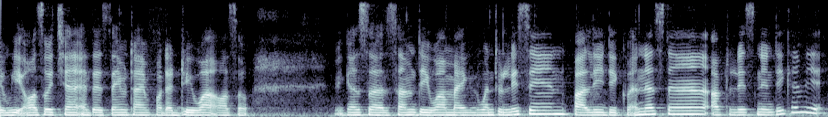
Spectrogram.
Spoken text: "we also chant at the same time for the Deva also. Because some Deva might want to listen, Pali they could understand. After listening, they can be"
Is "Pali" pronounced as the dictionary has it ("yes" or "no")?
yes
